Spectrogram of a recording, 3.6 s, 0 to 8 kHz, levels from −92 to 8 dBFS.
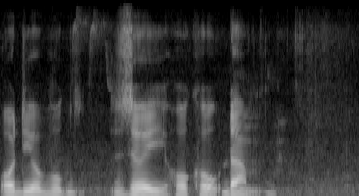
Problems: low volume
